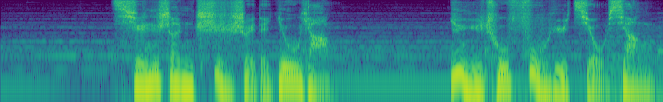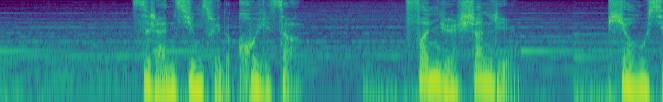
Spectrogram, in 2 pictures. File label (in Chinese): 男 品牌广告 葡萄酒; 茅台葡萄酒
